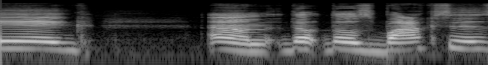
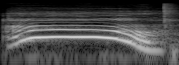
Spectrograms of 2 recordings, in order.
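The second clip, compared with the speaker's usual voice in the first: surprised gasp; 3 dB louder than usual. Real, not acted. Surprised by glowing toy.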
